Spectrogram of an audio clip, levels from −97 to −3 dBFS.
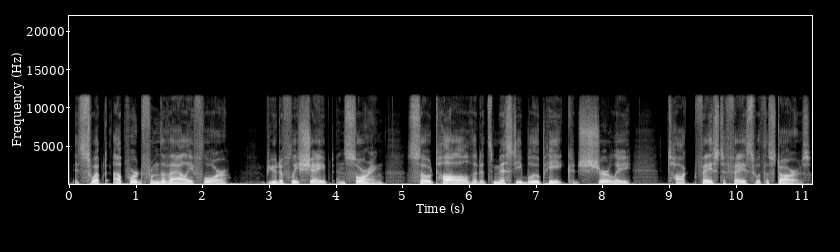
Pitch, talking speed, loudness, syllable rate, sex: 115 Hz, 145 wpm, -20 LUFS, 3.9 syllables/s, male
